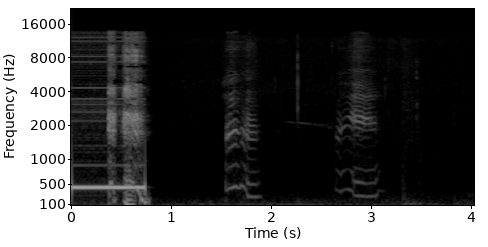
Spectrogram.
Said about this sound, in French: Allez, c'est parti, on appelle. Je sens que ce soir, je vais avoir de la chance.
